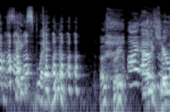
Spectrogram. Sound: chuckling

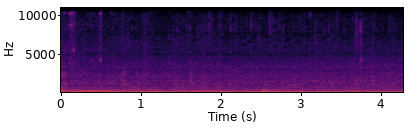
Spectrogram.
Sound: raining continues

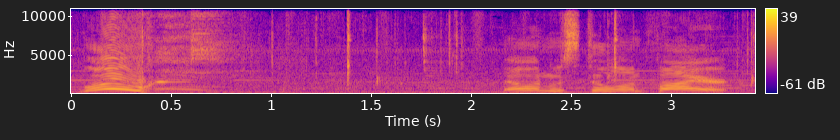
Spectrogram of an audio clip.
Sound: laughs; lighter clicks

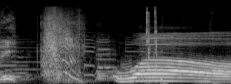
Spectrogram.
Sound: skin ripping

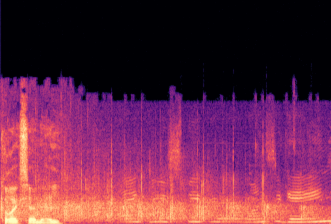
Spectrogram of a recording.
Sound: applause

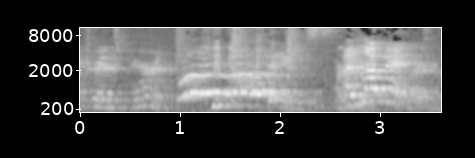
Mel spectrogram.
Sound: kids cheer

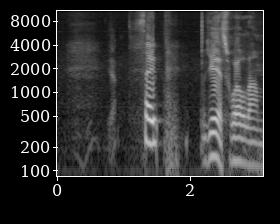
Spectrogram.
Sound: chuckles

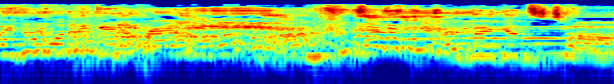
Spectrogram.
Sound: group laughs

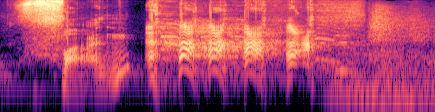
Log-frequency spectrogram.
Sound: laughs; dramatic music

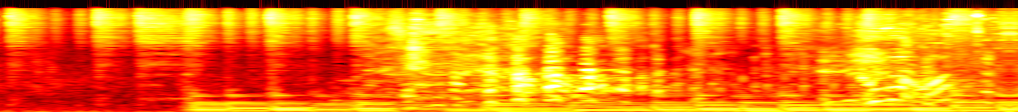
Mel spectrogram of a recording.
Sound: laughter

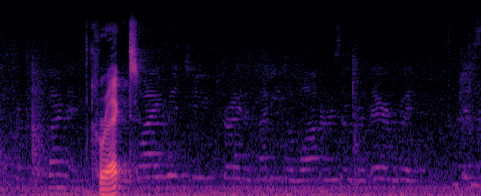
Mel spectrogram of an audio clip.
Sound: voiceover

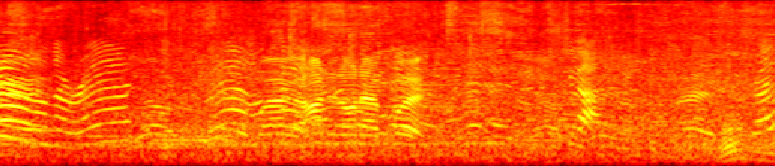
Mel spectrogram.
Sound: crowd chatting

